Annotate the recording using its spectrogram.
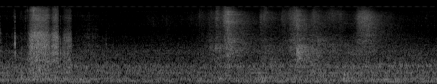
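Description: A man's short, sharp breaths through the nose, four or five quick hissy puffs, while he holds flexed poses.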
